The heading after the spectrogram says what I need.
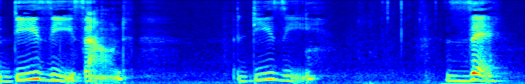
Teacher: this sound is going to be a combination of a D in English and a z in English so however you manage it Z so it's a DZ sound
